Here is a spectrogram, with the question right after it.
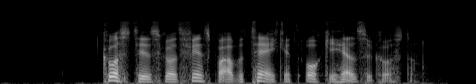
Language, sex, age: Swedish, male, 27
